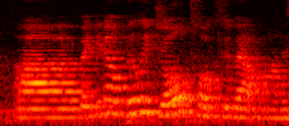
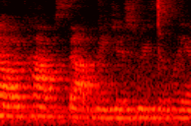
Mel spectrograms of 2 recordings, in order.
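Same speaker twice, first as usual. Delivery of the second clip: ordinary talk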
